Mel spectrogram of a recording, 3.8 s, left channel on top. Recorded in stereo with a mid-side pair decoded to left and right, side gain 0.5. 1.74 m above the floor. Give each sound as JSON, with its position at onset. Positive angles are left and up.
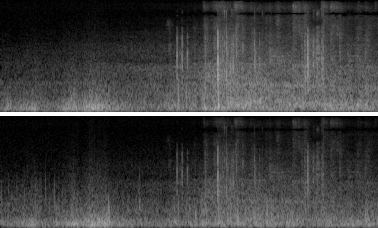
{"t": 1.8, "sound": "footsteps", "azimuth_deg": 55}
